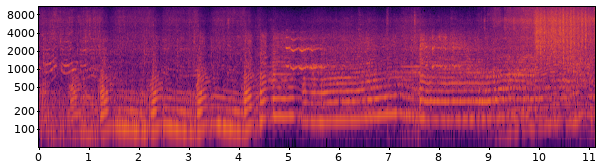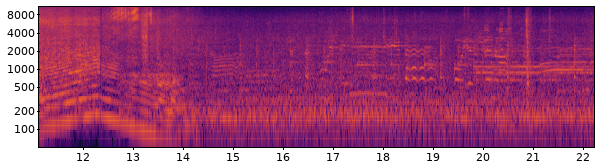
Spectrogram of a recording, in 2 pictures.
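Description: Nissan Sunny GTI rally car engine, a race-prepared car of up to two litres, revving in repeated sharp blips that rise and fall. It is then held at high revs that climb to a peak, and drops after about fourteen seconds to a steadier, lower running note as the car waits at the start line.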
